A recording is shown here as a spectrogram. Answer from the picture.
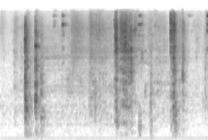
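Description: Backing liner being peeled from double-sided adhesive tape on cardstock, with the card handled: a few short crinkles and rustles.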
